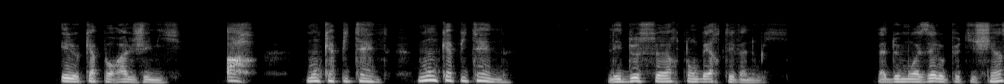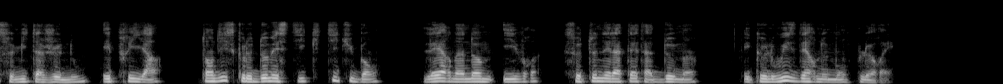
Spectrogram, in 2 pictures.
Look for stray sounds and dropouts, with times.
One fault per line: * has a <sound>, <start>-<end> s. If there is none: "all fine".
all fine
